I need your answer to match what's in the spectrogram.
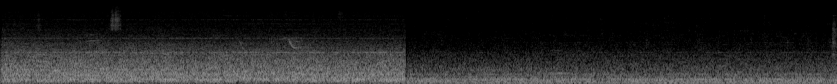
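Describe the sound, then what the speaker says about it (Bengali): Heard from inside an AC two-tier coach, the 12346 Saraighat Express pulls out of New Alipurduar Junction with a steady, loud rumble and hiss that drops to a quieter, even drone partway through. "কুড়ি মিনিট লেটে ট্রেন ছেড়ে বেরোচ্ছে নিউ আলিপুরদুয়ার জাংশন"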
